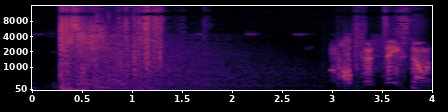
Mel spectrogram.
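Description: Gunfire in a Call of Duty Mobile battle royale match at a farm area, a sudden burst of rapid shots fading into a rattling tail, followed by a commentator talking.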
